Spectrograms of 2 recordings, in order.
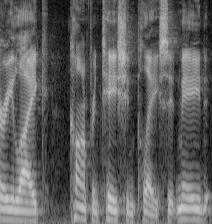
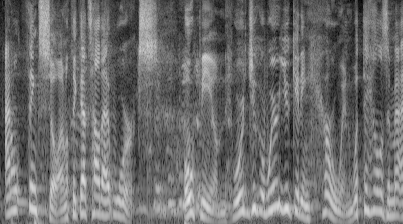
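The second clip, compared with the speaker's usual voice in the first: mock counselor grilling; 5 semitones higher than usual. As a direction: play the exasperated counselor calling his bluff. Staff grilling him over drugs.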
